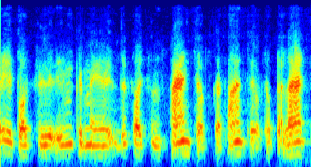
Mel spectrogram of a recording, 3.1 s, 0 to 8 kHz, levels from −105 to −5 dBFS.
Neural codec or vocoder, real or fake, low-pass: codec, 24 kHz, 3 kbps, HILCodec; fake; 7.2 kHz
